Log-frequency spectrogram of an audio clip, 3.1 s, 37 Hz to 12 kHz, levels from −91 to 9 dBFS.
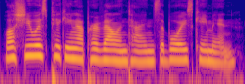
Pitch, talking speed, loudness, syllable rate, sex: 200 Hz, 215 wpm, -17 LUFS, 5.6 syllables/s, female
